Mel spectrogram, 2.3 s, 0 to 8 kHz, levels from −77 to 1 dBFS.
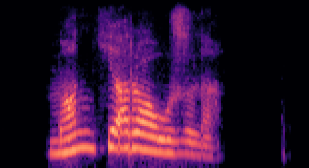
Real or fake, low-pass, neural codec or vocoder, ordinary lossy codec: fake; 7.2 kHz; codec, 24 kHz, 0.9 kbps, WavTokenizer, medium speech release version 1; Opus, 32 kbps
